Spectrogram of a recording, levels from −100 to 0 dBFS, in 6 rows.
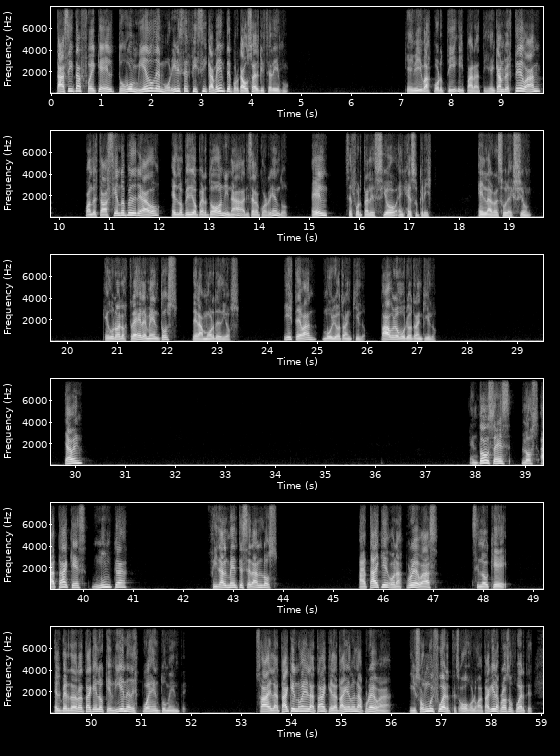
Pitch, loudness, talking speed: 140 Hz, -19 LUFS, 115 wpm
